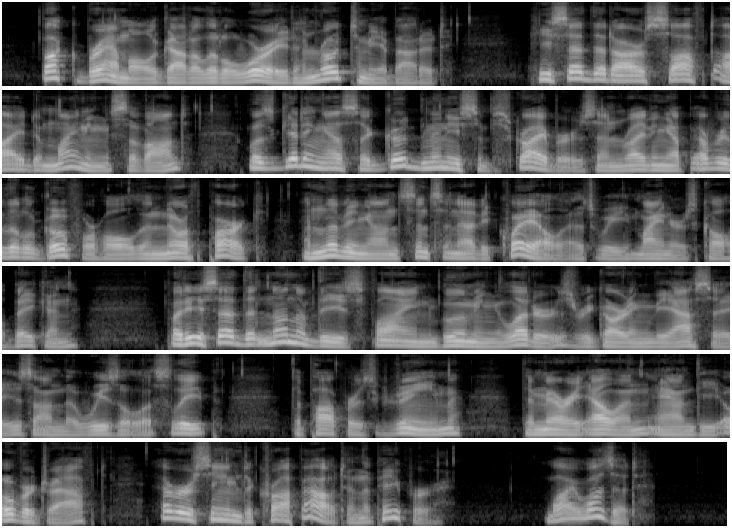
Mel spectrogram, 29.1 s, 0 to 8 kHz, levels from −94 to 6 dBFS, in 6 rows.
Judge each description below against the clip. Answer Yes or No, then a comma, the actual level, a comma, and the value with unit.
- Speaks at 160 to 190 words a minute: Yes, average, 175 wpm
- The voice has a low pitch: Yes, low, 105 Hz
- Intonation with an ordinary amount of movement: No, wide, 6.3 semitones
